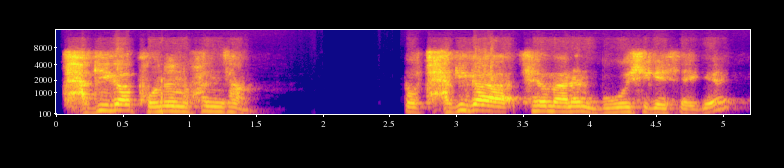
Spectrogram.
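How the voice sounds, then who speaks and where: Slightly high and warm, this man's voice carries an informal psychology lecture. Again and again he raises a question and answers it on his own, heard through a dull, muffled lo-fi recording.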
